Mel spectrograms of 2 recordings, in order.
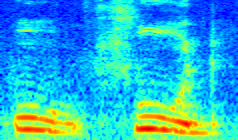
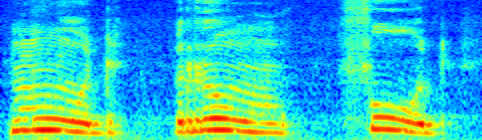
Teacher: it's a high back rounded sound again, so your lips automatically gets rounded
